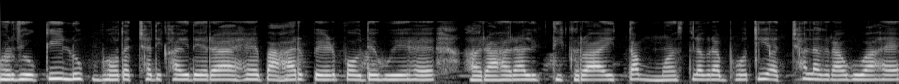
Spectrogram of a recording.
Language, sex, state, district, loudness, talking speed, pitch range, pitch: Hindi, female, Bihar, Vaishali, -14 LUFS, 205 wpm, 215-225 Hz, 220 Hz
